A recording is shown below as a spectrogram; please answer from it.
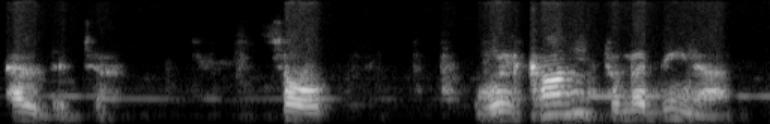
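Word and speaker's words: الدجال: You see in the English, they don't even write it right. They say Al-Dajjal because in Arabic here there's L, but they are trying to supposedly to teach you how to pronounce it. So Ad-Dajjal, they make it shorter. But the fact it is Al-Dajjal.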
